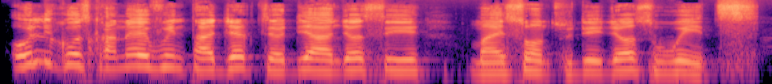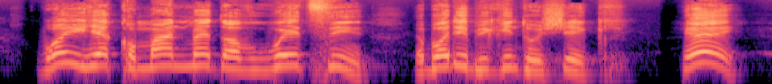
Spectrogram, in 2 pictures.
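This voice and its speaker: A man's voice: sits high, lively intonation, brisk, few pauses, a little mellow, dry recording, studio quality. A man, a pastor preaching a sermon, rising into emphatic bursts and acting out little quotes.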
